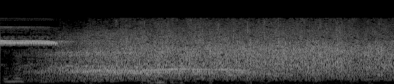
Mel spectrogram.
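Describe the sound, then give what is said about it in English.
A short, shrill, steady whistle blast of about half a second, blown to end a round of a panel game as a panelist was speaking, immediately swallowed by loud, sustained applause that continues to the end. “And so …, again speaking as the whistle went with other points in the round, has moved forward.”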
